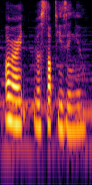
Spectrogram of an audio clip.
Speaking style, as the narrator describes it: Beth said

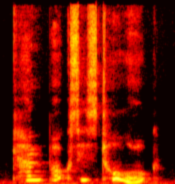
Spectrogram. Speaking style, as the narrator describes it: whispered Rabbit

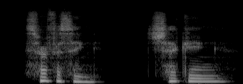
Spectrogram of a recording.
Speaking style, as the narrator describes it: whispered

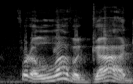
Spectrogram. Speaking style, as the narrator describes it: Junior pleaded

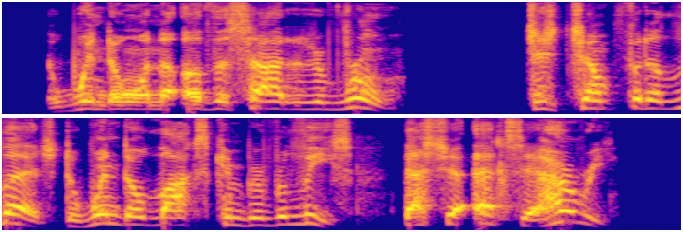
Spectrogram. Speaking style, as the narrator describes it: the voice frantically answered

